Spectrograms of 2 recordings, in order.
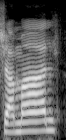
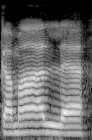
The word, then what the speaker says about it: Jamal: about president jamal abdel nasr and yes it's jamal not gamal um it it it became kamal in the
